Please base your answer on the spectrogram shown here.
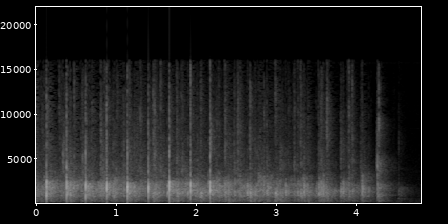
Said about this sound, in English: let's go ahead and give her a hand and welcome her, and then she'll come up after the clip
